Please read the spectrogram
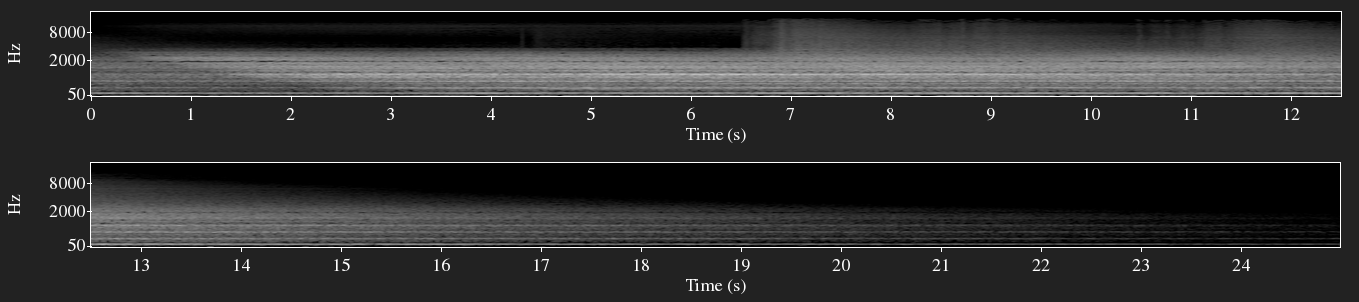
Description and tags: Flangy overdriven space soundscape. Created using Metaphysical Function from Native Instrument's Reaktor and lots of reverb (SIR & Classic Reverb from my Powercore firewire) within Cubase SX. Normalised.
